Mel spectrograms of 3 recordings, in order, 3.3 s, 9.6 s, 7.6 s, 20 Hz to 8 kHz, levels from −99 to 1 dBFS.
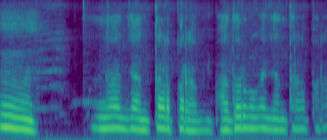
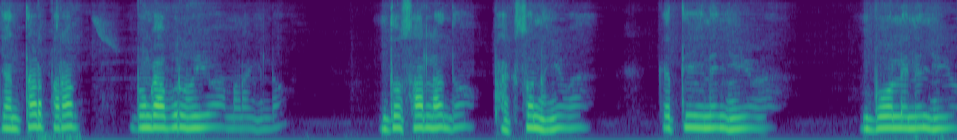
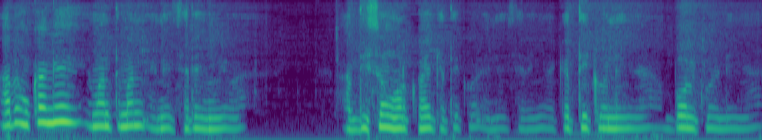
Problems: constant background noise, low volume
